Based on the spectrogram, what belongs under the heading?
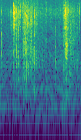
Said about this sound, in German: Und jetzt sind wir auch schon unmittelbar an der Bienenkiste. Da ist ein kleines Flugloch und da herrscht aber wirklich Hochbetrieb.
